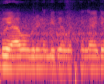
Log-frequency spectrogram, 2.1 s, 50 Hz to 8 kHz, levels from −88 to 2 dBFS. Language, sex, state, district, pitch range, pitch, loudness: Kannada, male, Karnataka, Belgaum, 130-135 Hz, 130 Hz, -17 LUFS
